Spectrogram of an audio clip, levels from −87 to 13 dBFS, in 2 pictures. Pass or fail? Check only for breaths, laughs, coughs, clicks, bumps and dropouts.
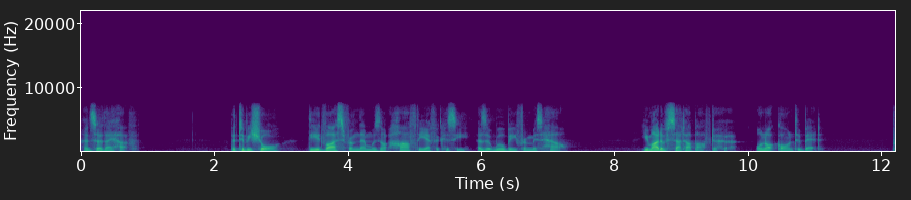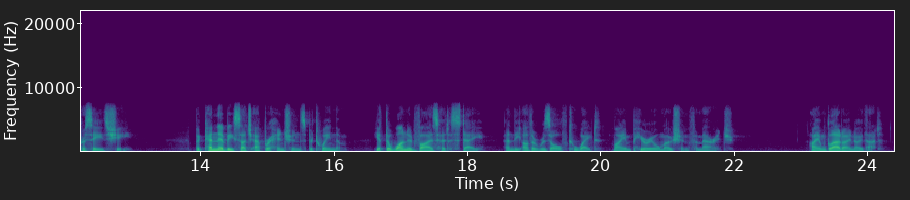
pass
